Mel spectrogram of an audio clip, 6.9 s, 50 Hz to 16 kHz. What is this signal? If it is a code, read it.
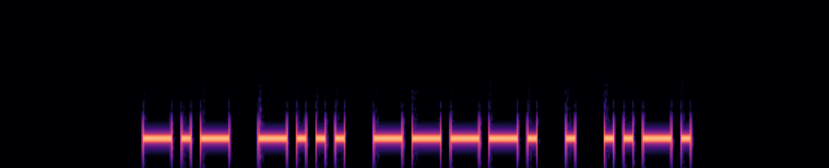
Morse code, heard as a keyed tone, about 16 wpm, 700 Hz. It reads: KB9EF
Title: USA Call Signs - 3x Character Spacing - 15wpm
